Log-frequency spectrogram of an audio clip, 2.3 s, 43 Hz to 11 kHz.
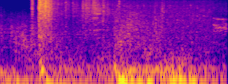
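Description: A single heavy tank cannon shot fires in a World of Tanks-style battle involving a Jagdpanzer 38t Hetzer, a close booming blast with a rumbling low tail that lingers beneath steady engine noise.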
